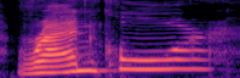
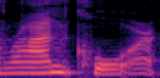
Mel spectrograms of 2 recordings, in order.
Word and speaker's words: Rancor: But they gifted him a Rancor. I believe I'm pronouncing it right. A Rancor.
